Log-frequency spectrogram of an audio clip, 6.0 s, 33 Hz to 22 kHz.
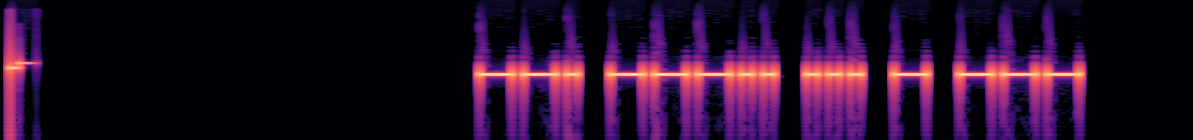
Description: Morse code, heard as a keyed tone, about 22 wpm, 700 Hz. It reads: G8STO
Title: DXCC-100 Call Signs - 5 Characters - Repeated 3x - 22wpm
